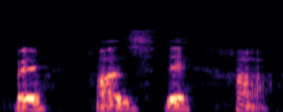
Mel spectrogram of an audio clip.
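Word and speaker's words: בְּחַסְדְּךָ: When you see double shavah, the first one's going to close the syllable here, haz, and de, you will pronounce the second one because this is a dalet, and well, it's a dalet with a dagish, and you're going to need something to start this syllable out, and you'll use the shavah to start out the syllable.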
